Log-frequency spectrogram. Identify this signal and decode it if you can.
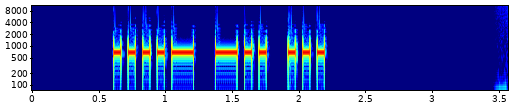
Morse code, heard as a keyed tone, about 22 wpm, 700 Hz. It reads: 4DS
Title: Three Challenging Letter-Number Combinations 22wpm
